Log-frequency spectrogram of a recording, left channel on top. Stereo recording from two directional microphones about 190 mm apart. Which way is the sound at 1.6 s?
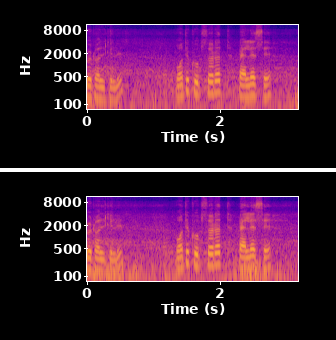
15° right (ahead or behind).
